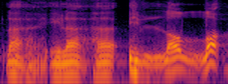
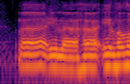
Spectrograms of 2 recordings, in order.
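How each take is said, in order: First: It is said slowly and deeply, with strong feeling. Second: It is said quickly and casually, without feeling. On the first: The words are meant from the heart. The speaker calls it right. "tapi la ilaha illallah" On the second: The words are only spoken by the lips. The speaker calls it wrong. "bukan begitu"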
